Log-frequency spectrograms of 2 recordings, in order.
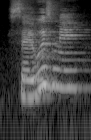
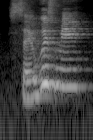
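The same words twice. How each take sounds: Both takes have the same delivery.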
